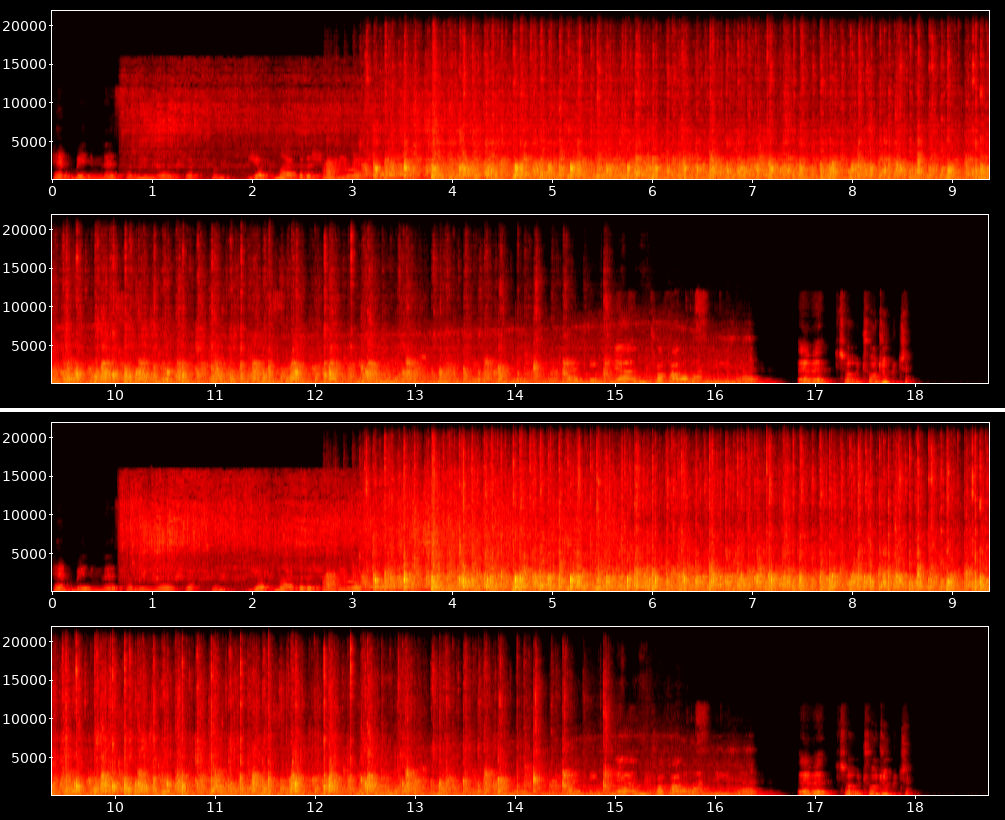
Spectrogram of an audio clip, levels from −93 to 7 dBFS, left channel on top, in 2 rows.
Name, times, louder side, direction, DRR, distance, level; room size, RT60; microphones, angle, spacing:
voice 1, 0.0-3.4 3.8-11.9 12.4-16.6, left 1 dB, 10° left, 0.8 m, -48 dB
sound 1, 0.7-5.9, right 7 dB, 80° right, 0.7 m, -49 dB
Applause, 2.7-15.5, right 2 dB, 25° right, 0.7 m, -35 dB
sound 2, 4.3-16.4, left 1 dB, 80° left, 0.9 m, -42 dB
voice 2, 15.0-16.1 16.8-17.9, left 1 dB, 45° left, 0.5 m, -44 dB
2.5 x 2.4 x 2.9 m
head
